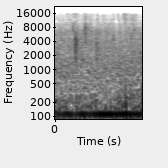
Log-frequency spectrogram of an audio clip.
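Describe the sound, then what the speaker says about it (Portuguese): Steady rain patters on a surface in the mountains at night, a continuous wash of drops with a low constant hum underneath, no voices. "E vocês estão ouvindo a chuva?"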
